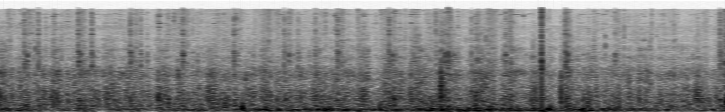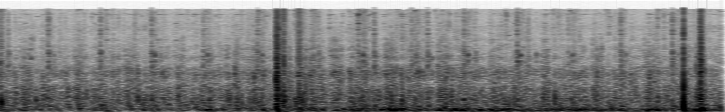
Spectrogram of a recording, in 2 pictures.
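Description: A horse's hooves thud on soft sand at a steady lope.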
